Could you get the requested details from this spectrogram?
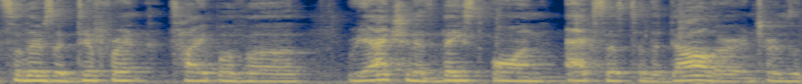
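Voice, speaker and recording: A man with an American accent has an unremarkable speaking voice, fairly high in pitch. He moves at a moderate pace with fairly even intonation. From US, Brooklyn, New York. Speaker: podcast co-host, real estate broker. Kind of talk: casual discussion.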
